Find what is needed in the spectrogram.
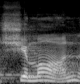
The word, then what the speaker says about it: Shimon: And Simeon actually comes from the Hebrew word Shimon. That would be the pronunciation of it.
